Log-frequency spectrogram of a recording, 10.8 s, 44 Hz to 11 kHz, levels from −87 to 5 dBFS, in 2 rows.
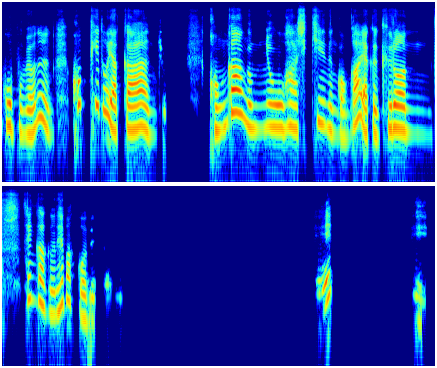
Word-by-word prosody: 거 250 -1 +1
보면은 215 +4 -3 0.3
커피도 470 -4 -1
약간 225 -2 +3
좀 380 - -19 0.5
'건강 275 +8 +5
음료화 235 0 -1
시키는 235 -2 -7
건가?' 185 -1 +1
약간 205 -1 0
그런 205 -3 +1 0.3
생각은 300 -10 -2
해 290 - -1
봤거든요. 200 - -5 2.8
네. - - +1 1.0
네. - - -15
230 Hz, 190 characters per minute, -21 LUFS, 205-285 Hz, 2.8 s, 건강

